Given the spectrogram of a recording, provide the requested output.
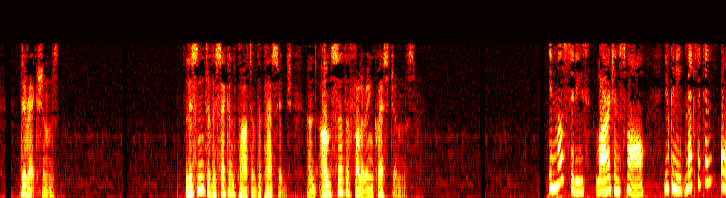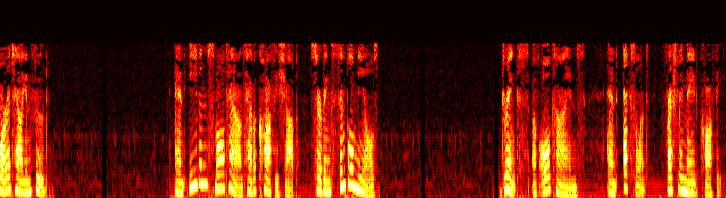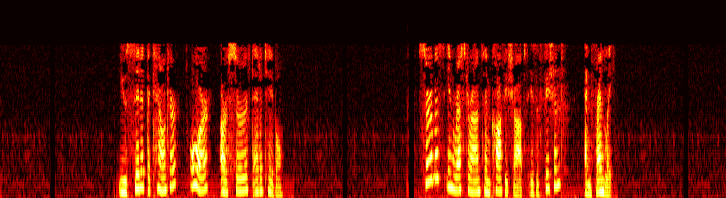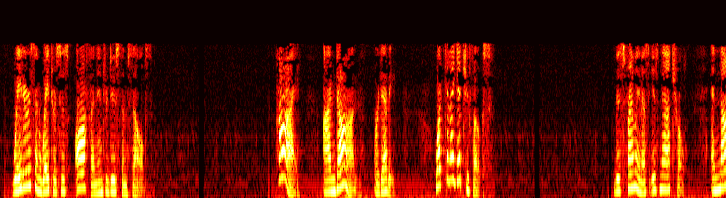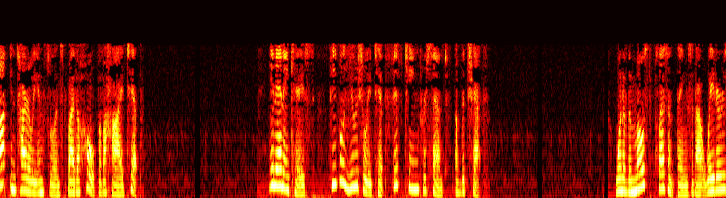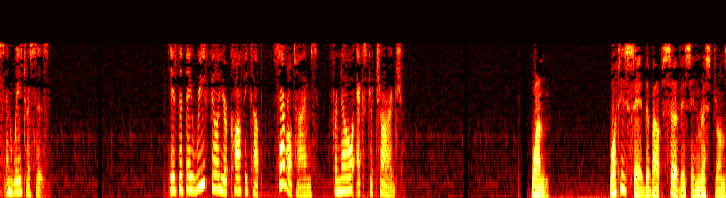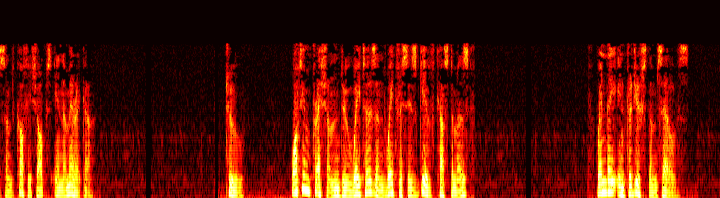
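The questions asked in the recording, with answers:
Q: What is said about service in restaurants and coffee shops in America?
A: It is efficient and friendly.

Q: What impression do waiters and waitresses give customers when they introduce themselves?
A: They seem friendly; the friendliness is natural, not just for a high tip.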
